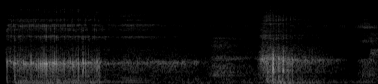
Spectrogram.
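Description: Two rough, rattling breaths through the nose and throat, with a pause between them: snoring.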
